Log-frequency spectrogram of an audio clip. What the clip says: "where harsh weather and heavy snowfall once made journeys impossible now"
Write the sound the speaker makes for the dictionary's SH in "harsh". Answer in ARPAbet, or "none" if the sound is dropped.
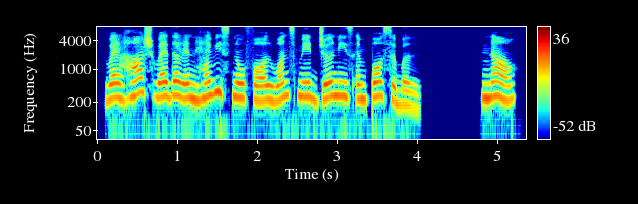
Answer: SH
